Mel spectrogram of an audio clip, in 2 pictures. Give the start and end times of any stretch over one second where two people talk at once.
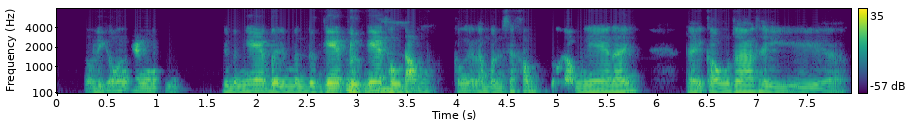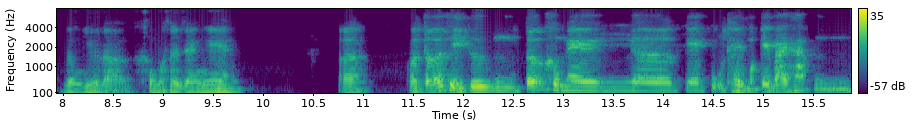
none

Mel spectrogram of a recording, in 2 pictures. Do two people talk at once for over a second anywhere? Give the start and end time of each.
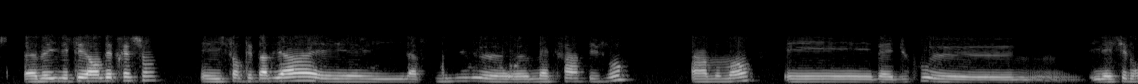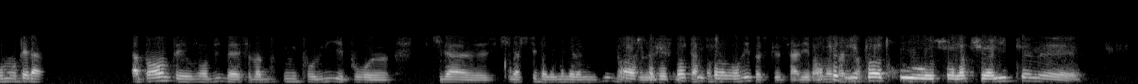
17.6-18.8

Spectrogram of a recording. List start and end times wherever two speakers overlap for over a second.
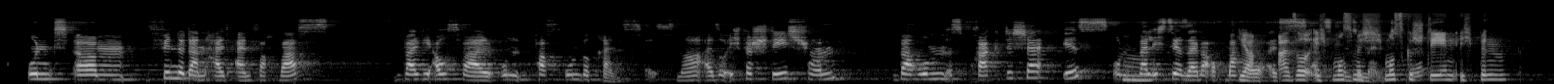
12.4-14.2

